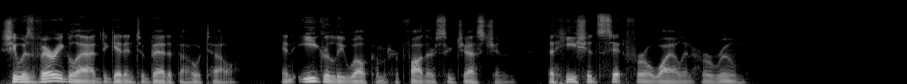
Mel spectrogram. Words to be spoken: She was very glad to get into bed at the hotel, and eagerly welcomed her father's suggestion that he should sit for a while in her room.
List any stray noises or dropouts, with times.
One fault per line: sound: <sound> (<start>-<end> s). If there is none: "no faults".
no faults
